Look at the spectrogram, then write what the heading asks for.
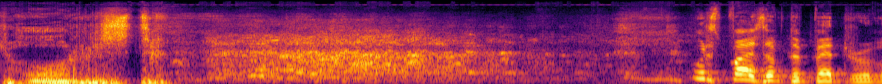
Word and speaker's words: Horst: a new person like this is my friend horse I would always have to correct them like excuse me it's pronounced hored would spice up the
